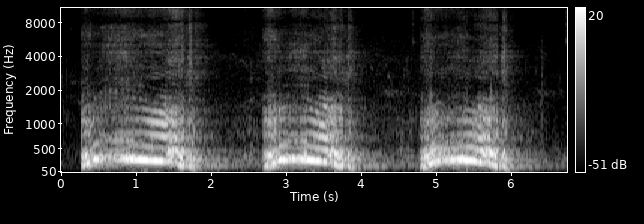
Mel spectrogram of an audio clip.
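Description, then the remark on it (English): A lion roars three times in a steady rhythm, each deep, rumbling roar rising and trailing off before the next. The roars are loud, with no talking. “He roars no more.”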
